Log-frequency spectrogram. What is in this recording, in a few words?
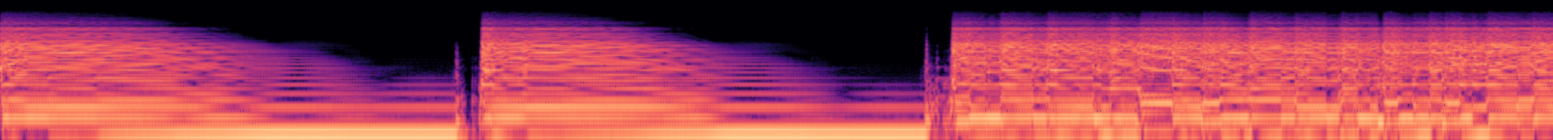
music interactive; World of Tanks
